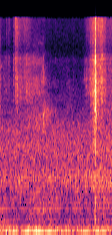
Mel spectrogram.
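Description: Faint scraping and crumbling of dry soil as a hand pushes it into a planting hole around a seedling, with a light click near the end.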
